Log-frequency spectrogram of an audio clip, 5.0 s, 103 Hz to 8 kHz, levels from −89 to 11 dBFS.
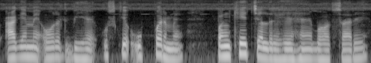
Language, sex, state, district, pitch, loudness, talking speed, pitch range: Hindi, male, Jharkhand, Deoghar, 145 Hz, -18 LUFS, 170 wpm, 135-165 Hz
